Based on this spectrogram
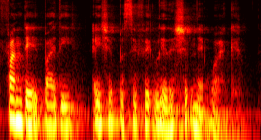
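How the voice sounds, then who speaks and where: A fairly slow delivery with audible room echo. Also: woman. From Tokelau and Samoa. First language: not English (English is third language). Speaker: panelist, Pacific advocate. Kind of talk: conference panel talk.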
